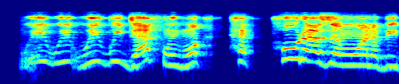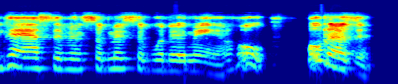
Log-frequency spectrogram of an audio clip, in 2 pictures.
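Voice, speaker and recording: A woman speaks loudly in a high voice. Her pitch swings very widely. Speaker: livestream commentator. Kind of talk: casual commentary rant. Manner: strong, forceful.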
